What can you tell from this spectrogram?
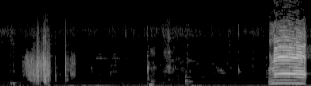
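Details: A one-day-old newborn lamb in a village gives one high, steady, nasal bleat near the end, after some rustling and crunching.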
